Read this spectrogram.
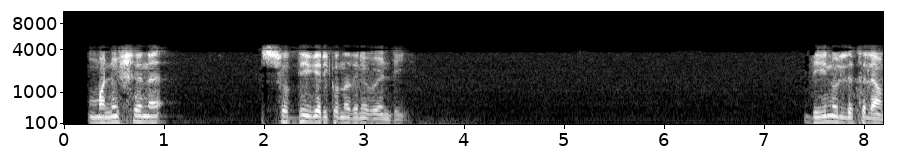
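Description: A middle-aged man speaks in short bursts with pauses, heard through a microphone.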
